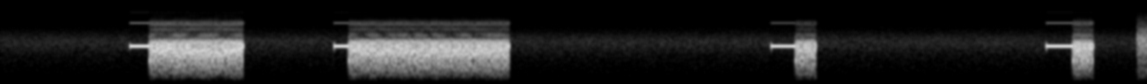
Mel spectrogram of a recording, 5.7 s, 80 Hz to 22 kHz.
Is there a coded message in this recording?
Yes: ACARS aircraft data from 0.6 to 5.5 s, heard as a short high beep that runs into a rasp, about 2400 baud, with a squelch burst at the end.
